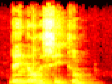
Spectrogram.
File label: where from, venetian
